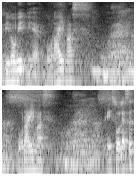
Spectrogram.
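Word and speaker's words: もらいます: Moraimasu.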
